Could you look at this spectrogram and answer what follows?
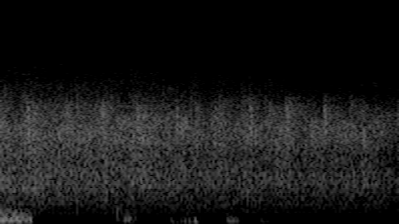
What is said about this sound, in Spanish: Vamos, darle el aplauso fuerte.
